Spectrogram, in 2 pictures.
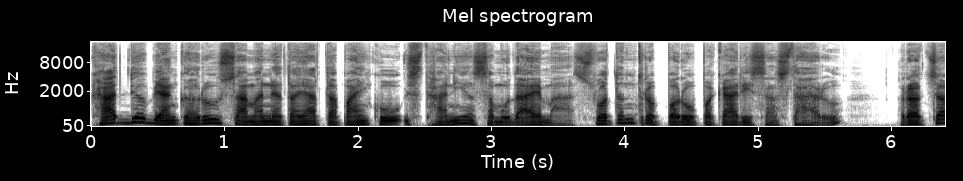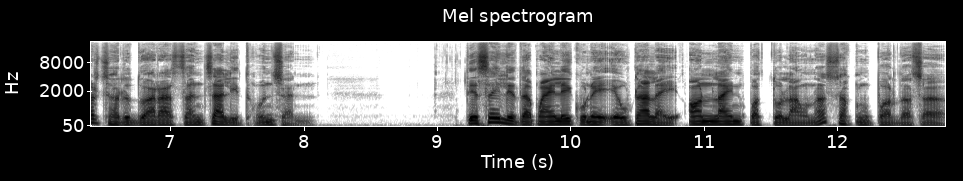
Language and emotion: Nepali, neutral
